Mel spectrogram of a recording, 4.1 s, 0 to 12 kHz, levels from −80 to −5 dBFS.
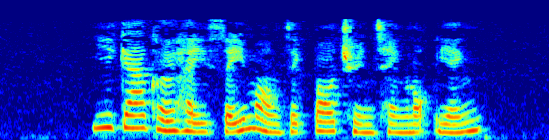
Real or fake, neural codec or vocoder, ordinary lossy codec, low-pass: real; none; MP3, 32 kbps; 7.2 kHz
